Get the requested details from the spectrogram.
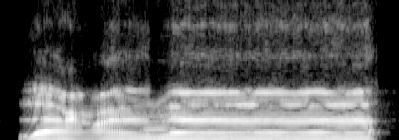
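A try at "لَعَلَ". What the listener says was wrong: Ainnya kurang apa ya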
